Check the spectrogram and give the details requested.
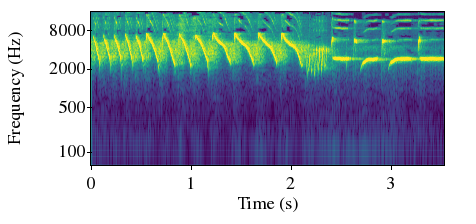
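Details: Tutor song of a canary for teaching a young bird: a rolling trill of steeply falling whistled notes slowing toward the end, followed by a steady pure whistled tone broken by short high clicks.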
